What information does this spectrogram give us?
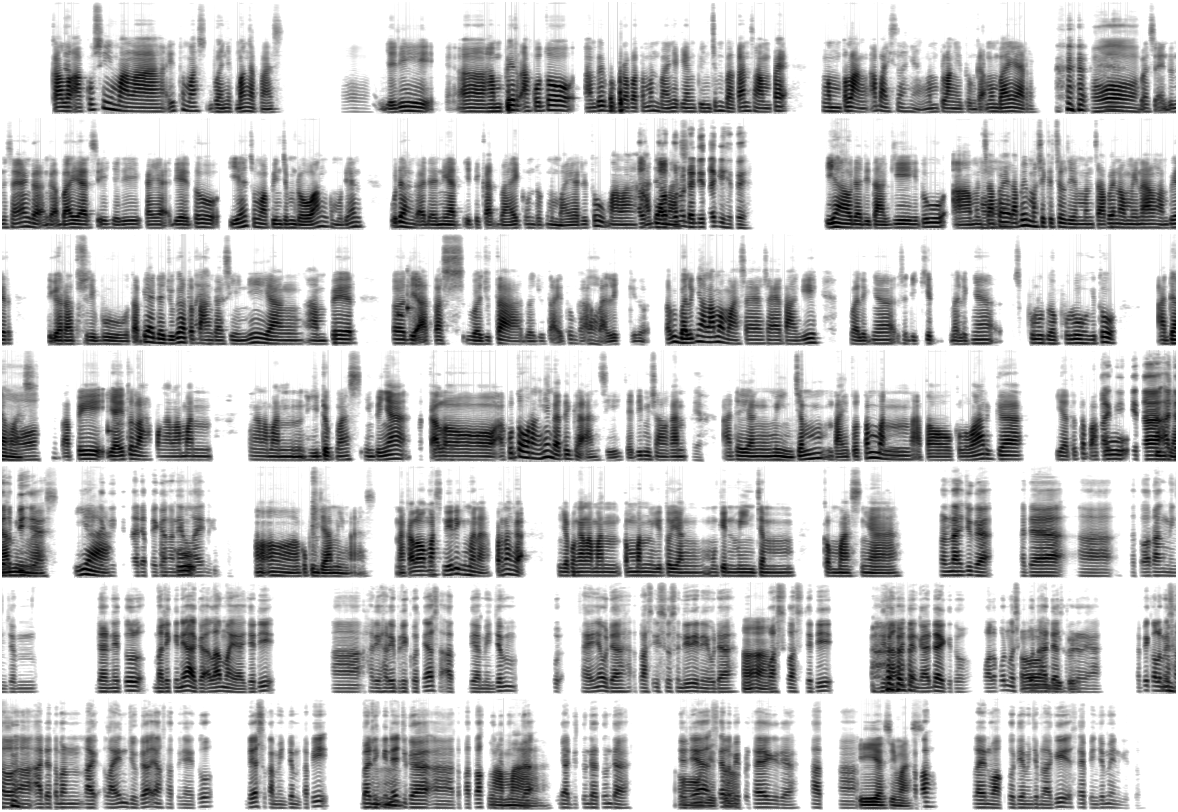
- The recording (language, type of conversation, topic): Indonesian, unstructured, Pernahkah kamu meminjam uang dari teman atau keluarga, dan bagaimana ceritanya?
- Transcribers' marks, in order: other background noise; laugh; tapping; alarm; drawn out: "kalau"; unintelligible speech; in English: "trust issue"; laugh; laugh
